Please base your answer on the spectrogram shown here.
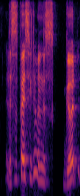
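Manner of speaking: voice breaks partway through, jumping high. Explaining deck tiers on an early-morning recording, voice cracking. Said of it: "voice crack".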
